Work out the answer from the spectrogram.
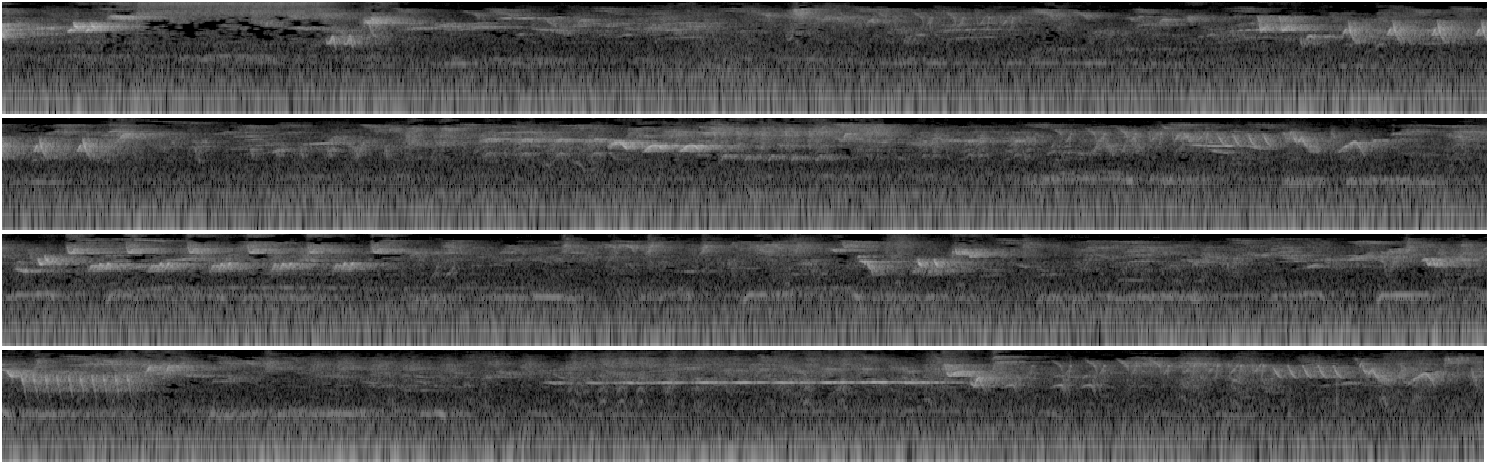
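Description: Songbirds singing and calling together: a mix of short chirps and fast trills of rapidly repeated notes.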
